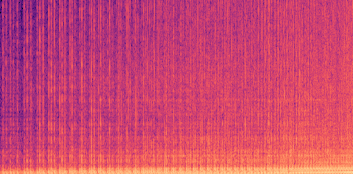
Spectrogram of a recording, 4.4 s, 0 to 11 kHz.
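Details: New S&S MK 136 crate engine with 550 cam for Harley-Davidson Milwaukee-Eight, first start after priming and confirmed oil pressure: lumpy V-twin firing climbs smoothly with revs, no knocks or rattles; runs healthy, may need fine tuning.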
